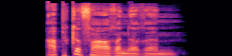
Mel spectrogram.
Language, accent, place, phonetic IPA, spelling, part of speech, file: German, Germany, Berlin, [ˈapɡəˌfaːʁənəʁəm], abgefahrenerem, adjective, De-abgefahrenerem.ogg
- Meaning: strong dative masculine/neuter singular comparative degree of abgefahren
